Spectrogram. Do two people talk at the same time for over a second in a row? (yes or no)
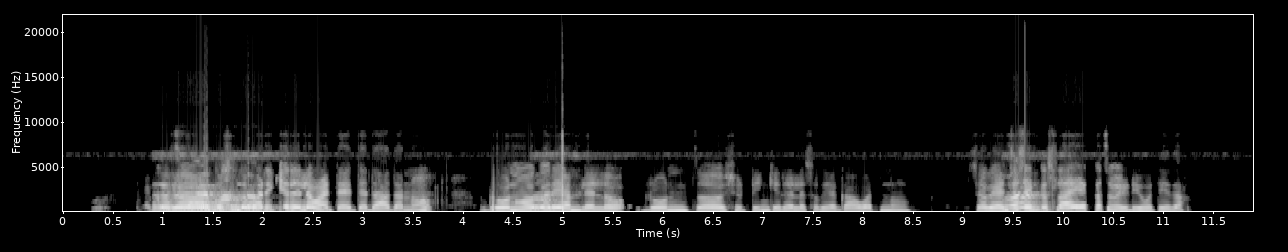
yes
